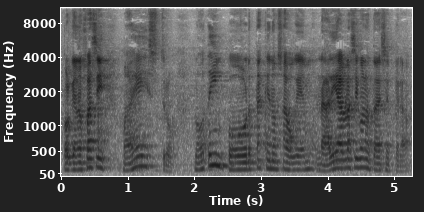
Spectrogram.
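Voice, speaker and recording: A man preaching a sermon as pastor, in an animated, conversational way. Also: medium pitch, a little fast, a little hiss or hum. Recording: echoey room with faint ambience.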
